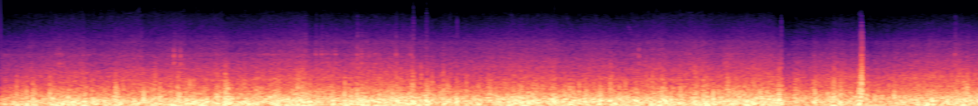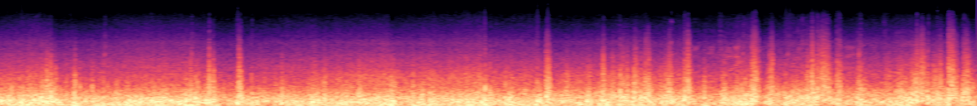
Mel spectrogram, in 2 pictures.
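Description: Strong wind roars and buffets past, loud and rough throughout.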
